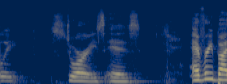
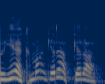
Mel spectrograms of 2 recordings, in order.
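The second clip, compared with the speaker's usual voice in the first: higher-pitched, softer nudge; coaxing awake; 6 semitones higher, 4 dB quieter than usual. Retold or imitated. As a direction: gently prod a sleeper to get up. Coaxing sleeping cousin out of bed.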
